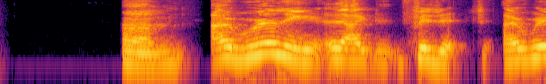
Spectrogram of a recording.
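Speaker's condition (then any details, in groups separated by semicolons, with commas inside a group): Cerebral palsy; spastic type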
